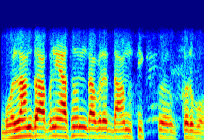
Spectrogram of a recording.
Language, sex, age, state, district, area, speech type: Bengali, male, 18-30, West Bengal, Uttar Dinajpur, urban, conversation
